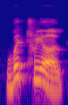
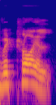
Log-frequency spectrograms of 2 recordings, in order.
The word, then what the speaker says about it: vitriol: sixth word that we have is with fear with triol is not with trial the trial is a very common way of incorrectly or mispronouncing it so the correct pronunciation is with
